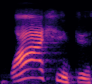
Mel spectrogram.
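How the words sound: The word is said in a New York style. "sounds so New Yorkish to me"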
